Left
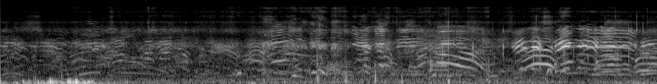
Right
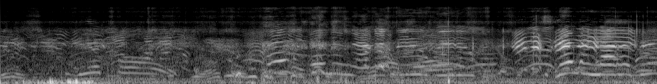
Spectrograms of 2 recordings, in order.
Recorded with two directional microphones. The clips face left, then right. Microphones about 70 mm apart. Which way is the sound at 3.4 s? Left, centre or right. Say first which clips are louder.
Right 2 dB; right.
